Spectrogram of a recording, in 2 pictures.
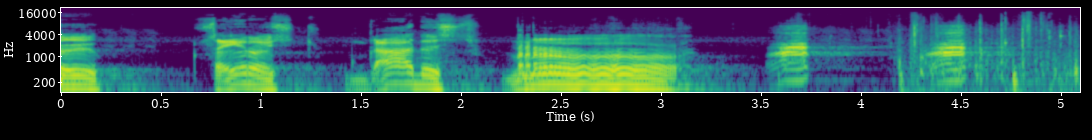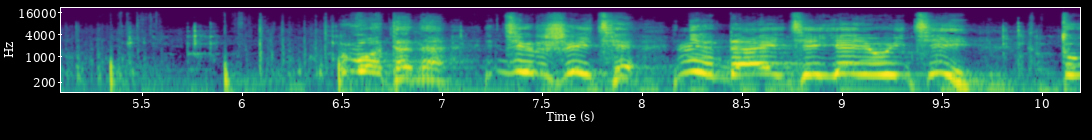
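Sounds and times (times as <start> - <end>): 
speech: 0.0 - 4.5, 6.7 - 10.1
duck quacking: 3.6 - 4.6.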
